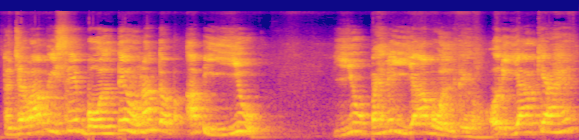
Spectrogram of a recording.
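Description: A man's voice: high-pitched, lively intonation, a little slow. A man teaching an English grammar lesson to a class, asking the students questions and answering them himself. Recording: echoey room, far from mic, noisy.

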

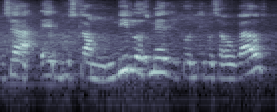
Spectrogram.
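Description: Speaking at a medium pitch and a brisk clip over a noisy background, this woman in her fifties from Colombia recounts her story as an interviewee who founded an association. The setting is an indoor, sunlit living room by a window, recorded with roomy sound. She is earnest and gestures as she talks, with frequent restarts and repeated words.

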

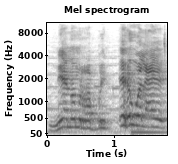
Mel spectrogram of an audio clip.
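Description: A man playing a boastful, fussy Egyptian village mayor in a film comedy, with an Egyptian accent and a rapid, excitable way of complaining. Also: very high voice, faint music behind. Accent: Egyptian Arabic.

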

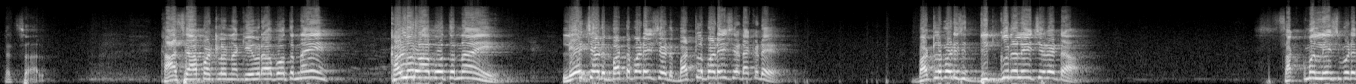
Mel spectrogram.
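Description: A man preaching a sermon with a Telugu accent, telling a Bible story dramatically and switching between loud cries and low speech. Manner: dramatic storytelling, shouts out the beggar's cries, then drops low. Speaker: pastor.

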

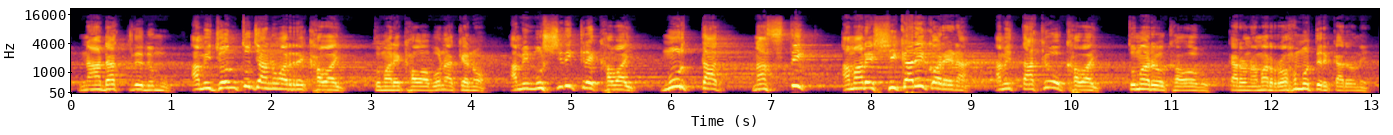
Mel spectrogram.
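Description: A man from Bangladesh preaching a fiery sermon, declaiming and often shouting at a large gathering. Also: high-pitched. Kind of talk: Bengali waz sermon. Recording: echoey hall with long reverb.

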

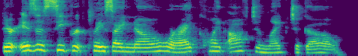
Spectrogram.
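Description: A woman tutor reading a rhyming story poem aloud to children over a video call, with lively delivery and quick asides. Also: mid-range voice, background noise.

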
